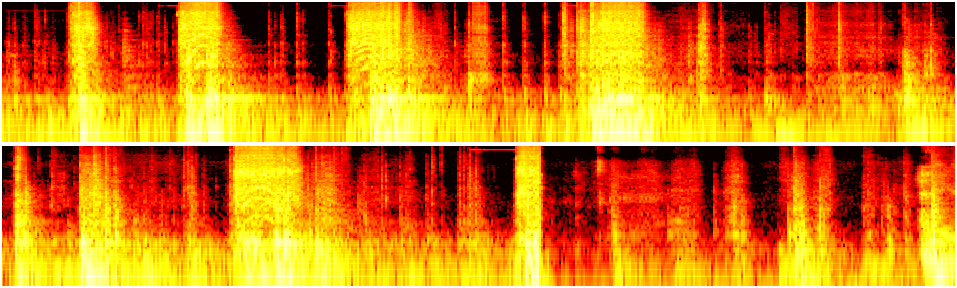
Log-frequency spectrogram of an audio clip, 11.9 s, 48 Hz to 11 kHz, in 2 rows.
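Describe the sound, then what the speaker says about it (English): Screws driven into a fitting during DIY motorhome toilet repairs, heard as repeated short bursts of a whirring power driver close by, separated by brief pauses. "Just put the 3 screws in."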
